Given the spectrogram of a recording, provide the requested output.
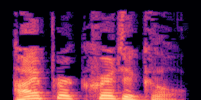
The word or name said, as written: hypercritical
